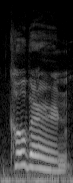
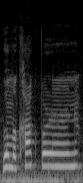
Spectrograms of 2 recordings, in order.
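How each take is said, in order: First: The name is said without the 'ck' sound. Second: The name is said with a clear 'cock' sound. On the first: The speaker calls it right. "It's pronounced Coburn" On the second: The speaker calls it wrong. "I'm pronouncing it Cockburn just because it's funnier"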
